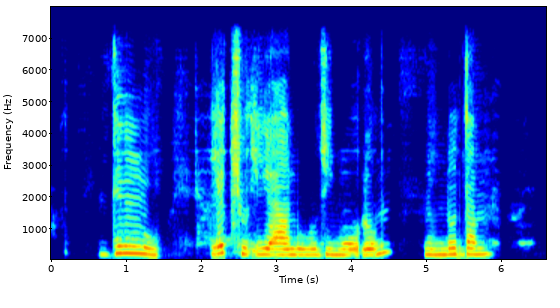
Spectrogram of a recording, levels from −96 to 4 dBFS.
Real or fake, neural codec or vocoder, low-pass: fake; codec, 44.1 kHz, 1.7 kbps, Pupu-Codec; 7.2 kHz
